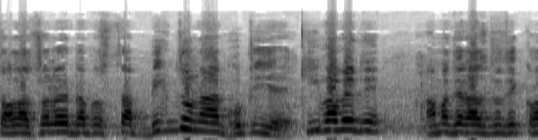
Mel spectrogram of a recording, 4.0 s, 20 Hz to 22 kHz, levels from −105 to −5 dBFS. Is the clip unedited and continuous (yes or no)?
no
